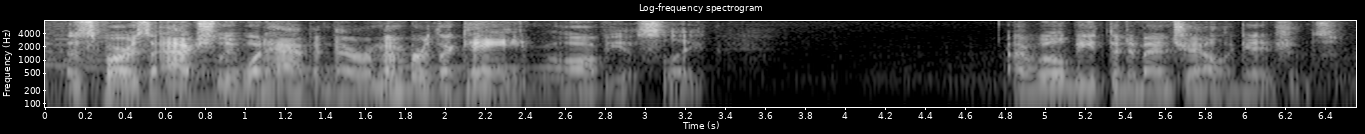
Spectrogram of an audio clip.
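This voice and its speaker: Animated, bright-voiced male game streamer. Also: on the low side, moderate pace, pauses often, soft background music. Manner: playful, sweary. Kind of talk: casual game commentary with joking asides.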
